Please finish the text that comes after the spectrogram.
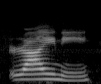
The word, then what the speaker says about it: Raini: So Rain, Mom Rain's name should be your name is pronounced as Rain, right?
